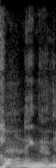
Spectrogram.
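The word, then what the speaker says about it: Groningen: Also es ist jetzt nicht vergleichbar mit Du kannst es mal besser aussprechen mit Honingen. Mit Honingen. – ja, ganz genau.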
